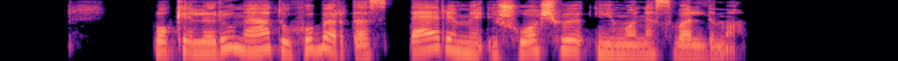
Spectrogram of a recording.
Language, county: Lithuanian, Vilnius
